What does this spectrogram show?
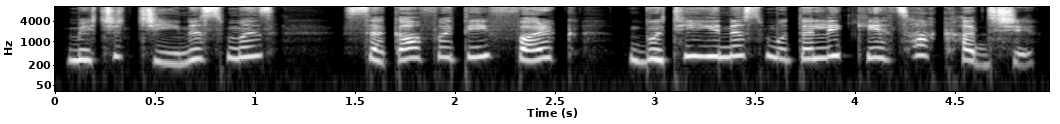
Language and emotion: Kashmiri, fearful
